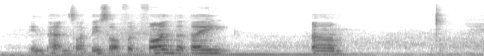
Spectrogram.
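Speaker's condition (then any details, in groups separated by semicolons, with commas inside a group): No condition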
